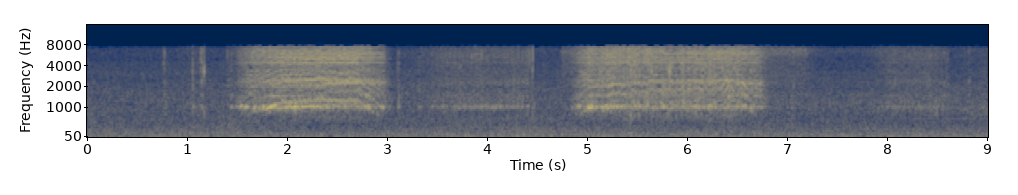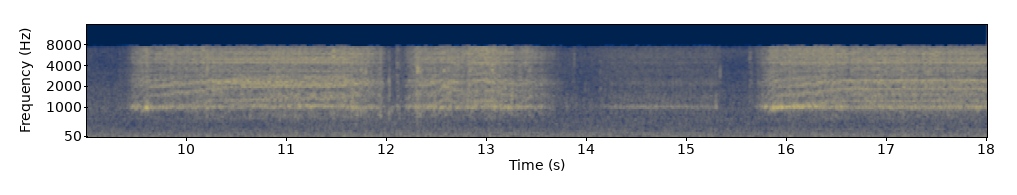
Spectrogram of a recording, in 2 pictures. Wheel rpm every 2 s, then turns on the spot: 20, 60, 80, 50, 30, 100, 100, 30, 150.
2-4 6-8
